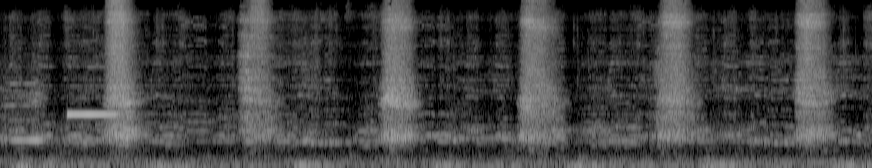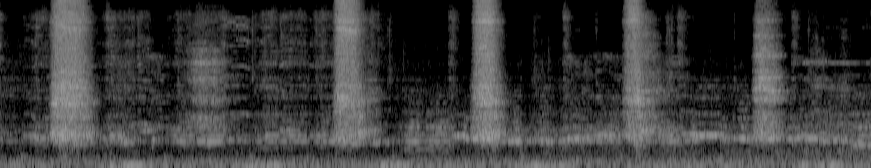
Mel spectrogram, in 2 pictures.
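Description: A woman's sharp exhalations, one about every two seconds, the effort breaths of a steady set of kettlebell reps, over faint background music.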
